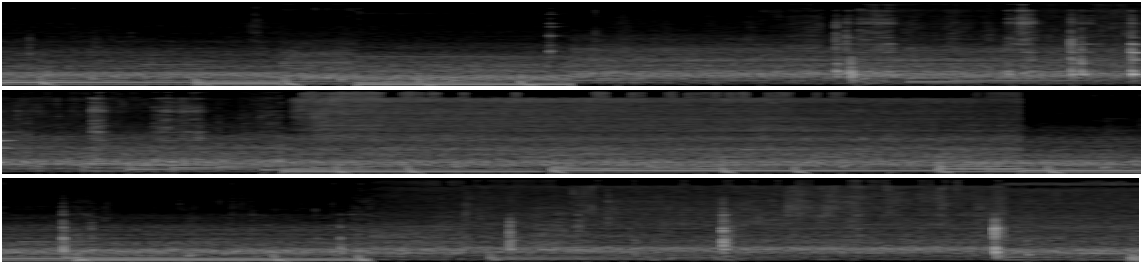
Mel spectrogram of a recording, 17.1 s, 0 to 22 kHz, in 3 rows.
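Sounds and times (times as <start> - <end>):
utensil stirring and scraping pan: 3.9 - 7.0.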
